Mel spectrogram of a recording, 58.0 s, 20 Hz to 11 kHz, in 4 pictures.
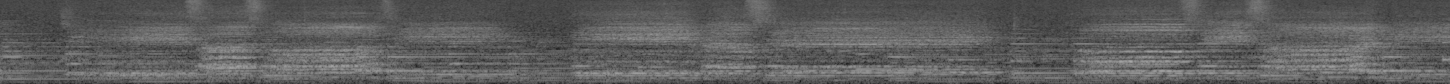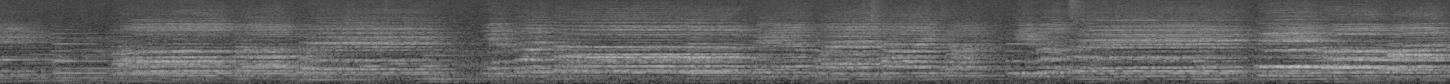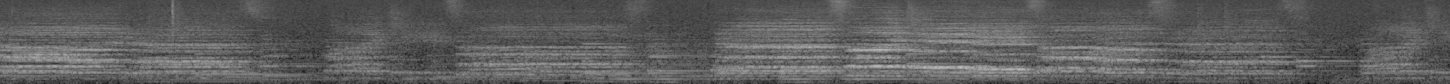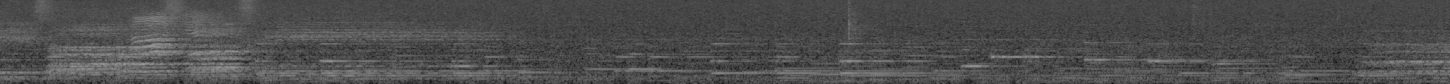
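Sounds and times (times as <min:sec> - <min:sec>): church choir singing: 0:00.0 - 0:58.0.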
